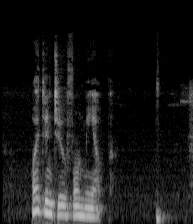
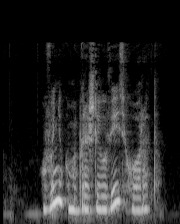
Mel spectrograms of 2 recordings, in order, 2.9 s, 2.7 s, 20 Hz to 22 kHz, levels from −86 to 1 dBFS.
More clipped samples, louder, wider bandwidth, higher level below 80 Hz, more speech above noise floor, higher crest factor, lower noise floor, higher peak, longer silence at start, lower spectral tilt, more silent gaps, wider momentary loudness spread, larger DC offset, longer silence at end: neither; second, -28 LUFS vs -23 LUFS; first, 13 kHz vs 11.5 kHz; about the same, -56 dBFS vs -60 dBFS; first, 39 dB vs 30 dB; first, 20 dB vs 14 dB; first, -66 dBFS vs -53 dBFS; about the same, -10 dBFS vs -10 dBFS; about the same, 0.45 s vs 0.5 s; about the same, -6 dB/octave vs -5.5 dB/octave; neither; first, 16 LU vs 13 LU; neither; second, 0 s vs 0.35 s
